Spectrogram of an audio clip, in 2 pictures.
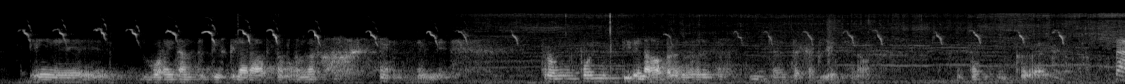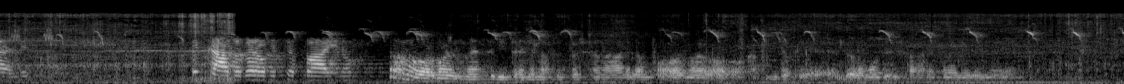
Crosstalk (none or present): none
